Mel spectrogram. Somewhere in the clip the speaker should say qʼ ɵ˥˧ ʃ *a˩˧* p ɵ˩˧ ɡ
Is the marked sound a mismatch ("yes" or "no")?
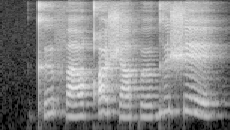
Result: no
